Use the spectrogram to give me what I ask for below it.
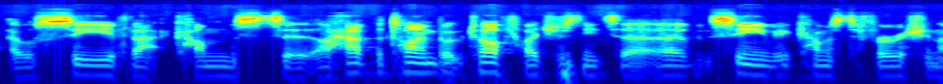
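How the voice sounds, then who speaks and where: Bright-voiced enthusiastic guest. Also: male voice, lowish voice, vocal fry, dry recording, low-quality recording. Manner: enthusiastic, quick plugs. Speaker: podcast guest. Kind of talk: casual chat.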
